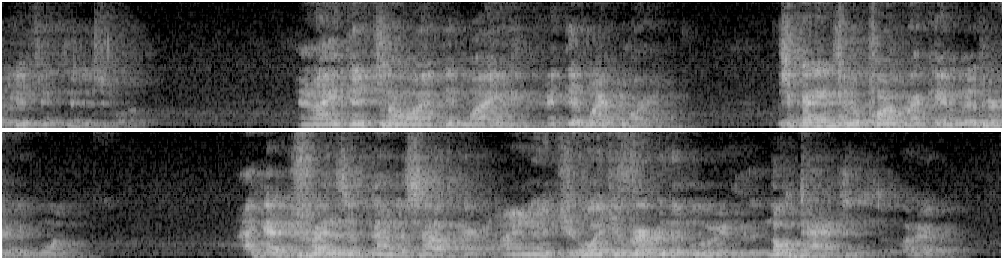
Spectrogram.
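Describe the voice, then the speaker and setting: A man's medium-pitched voice with an American accent, ordinary pitch variation and big swings in loudness, amid noticeable background noise and audible room echo. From New York. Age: 80s+. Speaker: public forum speaker, retired EMT. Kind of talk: public comment at a town meeting. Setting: school auditorium with audience. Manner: halting.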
